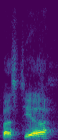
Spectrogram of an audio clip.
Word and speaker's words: Bastiat: mid 19th century Frederick bastia and you pronounce his name without the T at the end it's busted yeah um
